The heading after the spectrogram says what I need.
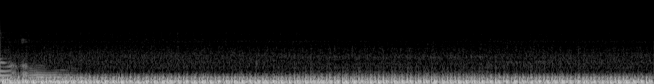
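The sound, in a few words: motorcycle engine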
